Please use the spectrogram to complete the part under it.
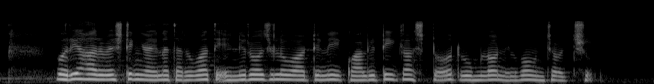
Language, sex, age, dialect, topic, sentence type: Telugu, female, 51-55, Utterandhra, agriculture, question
